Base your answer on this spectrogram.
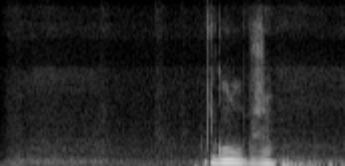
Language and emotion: Russian, neutral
